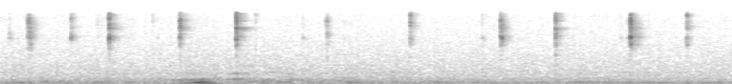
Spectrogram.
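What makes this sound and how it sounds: A thin metal blade is drawn across the surface of a purple-and-white striped solid bar of soap held in the hand, scoring and scratching it. The result is eleven short, dry, high-pitched clicks and scrapes with almost no ring, spread across the clip over a faint low hum.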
